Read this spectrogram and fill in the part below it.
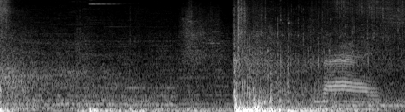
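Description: A spell-casting effect from the Hogwarts Legacy video game erupts in a sudden booming burst about halfway through, over quieter game ambience, and rising musical tones follow as the burst fades.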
